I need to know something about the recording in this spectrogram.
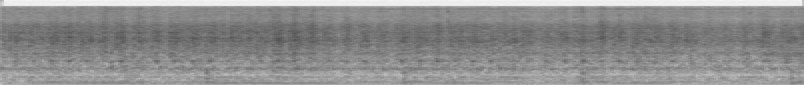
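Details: Toyota Avanza petrol engine at idle: light metallic rattle ticking about once a second; mechanic notes the sound changes when the clutch is pressed; cause unconfirmed.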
